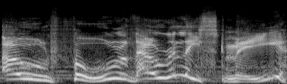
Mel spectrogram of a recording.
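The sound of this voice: Over faint background music, a man in a put-on character voice speaks very slowly at an extremely high pitch, with very wide pitch swings and a fairly bright tone.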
